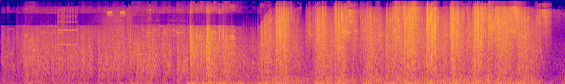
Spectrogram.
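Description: Loud, dense gunfire from the Robocop: Rogue City video game: rapid overlapping shots that pile into a continuous barrage and grow more intense partway through, with no voices.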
